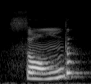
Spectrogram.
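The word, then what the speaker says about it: sąd: або ом залежно від наступної приголосної зомб зуб сонд суд о зомб сонт в кінці слів вона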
